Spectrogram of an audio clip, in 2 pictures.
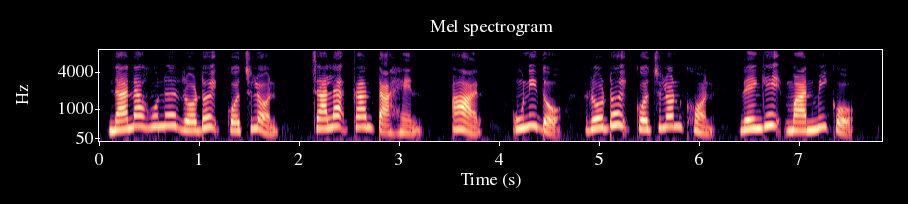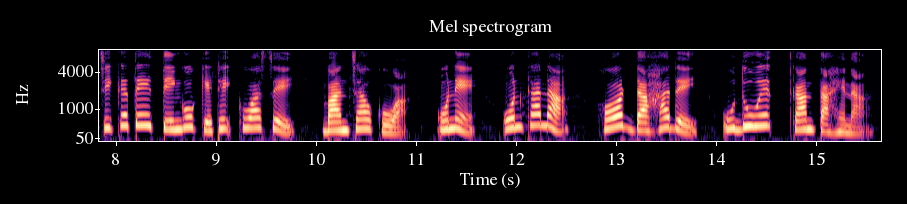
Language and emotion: Santali, neutral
